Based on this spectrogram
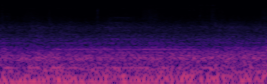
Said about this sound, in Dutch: Een invoerende vrachtwagen.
